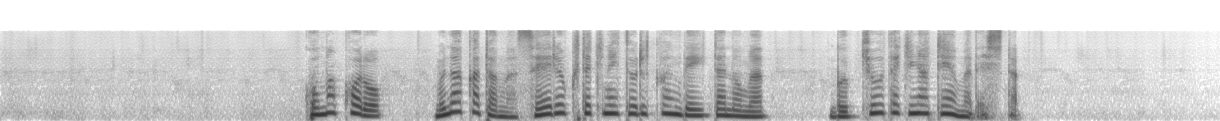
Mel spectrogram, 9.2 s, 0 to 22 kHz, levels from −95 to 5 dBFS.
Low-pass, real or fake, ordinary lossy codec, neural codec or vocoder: none; fake; none; codec, 16 kHz, 1 kbps, FunCodec, trained on LibriTTS, 50 frames a second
